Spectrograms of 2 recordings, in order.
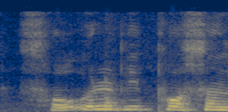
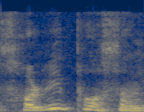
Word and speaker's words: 소을비포성: 근데 이게 소을비포성 이렇게 읽으면 안 되고 이게 을자가 그 이두식으로 차자 표기를 해가 리을 발음이 나는 거거든요. 그래서 솔비포성 이렇게 읽는 게 원칙입니다.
